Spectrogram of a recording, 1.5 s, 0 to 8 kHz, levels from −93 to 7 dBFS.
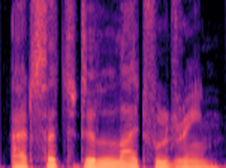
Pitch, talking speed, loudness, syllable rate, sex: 115 Hz, 240 wpm, -17 LUFS, 6.0 syllables/s, male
